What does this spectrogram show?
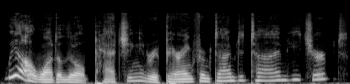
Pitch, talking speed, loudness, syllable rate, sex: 160 Hz, 240 wpm, -18 LUFS, 5.6 syllables/s, male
